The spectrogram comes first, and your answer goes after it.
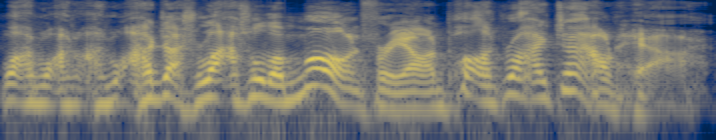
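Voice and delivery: stumbling stutter on "I", film-star style delivery. Telling the co-host he'd lasso the moon: Jimmy Stewart impression. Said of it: "the best Jimmy Stewart impression".

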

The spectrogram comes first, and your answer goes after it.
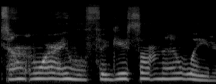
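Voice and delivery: discreet, hushed half-whisper off to the side. Voicing a character discreetly reassuring another character: discreet half-whisper. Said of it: "discreetly, like, whisper".

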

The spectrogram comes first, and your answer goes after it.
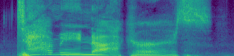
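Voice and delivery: dramatic cry, drawn out slowly and shouted.

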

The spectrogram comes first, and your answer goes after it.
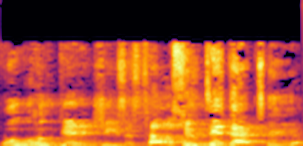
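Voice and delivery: scornful, mocking, jeering taunt. Retelling how the captors taunted the blindfolded man, retelling a mocking taunt. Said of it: "They mocked him".

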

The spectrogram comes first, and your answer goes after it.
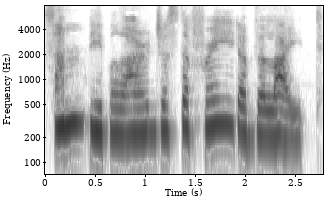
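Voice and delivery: put-on hushed old-lady half-whisper, every word carefully enunciated. Retelling a quiet movie scene, imitating an old lady half-whispering.

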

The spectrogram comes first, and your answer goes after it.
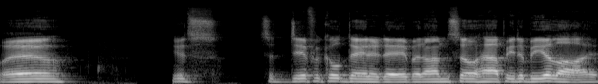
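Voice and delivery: low cartoon donkey voice. Telling the group nobody sounds thankful, then doing an Eeyore voice. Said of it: "like Eeyore".

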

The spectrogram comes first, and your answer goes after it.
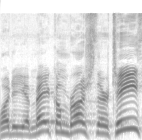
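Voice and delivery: put-on gruff Yankee voice. Quoting Ed Ledford's answer to an excuse, imitating Ed Ledford's gruff Yankee voice. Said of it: "big, gruff, rough Yankee voice".

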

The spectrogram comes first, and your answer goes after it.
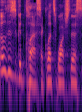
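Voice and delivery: ordinary delivery

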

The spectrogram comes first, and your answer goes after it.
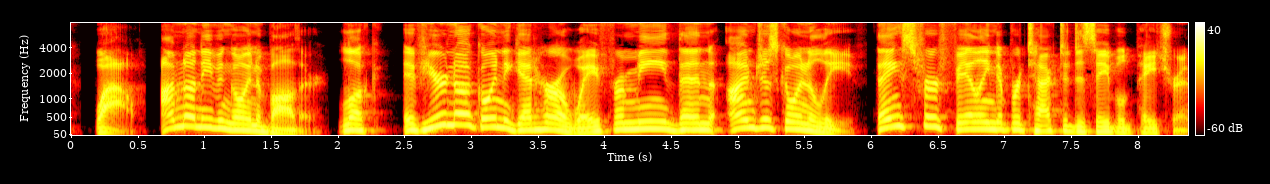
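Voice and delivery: ordinary delivery

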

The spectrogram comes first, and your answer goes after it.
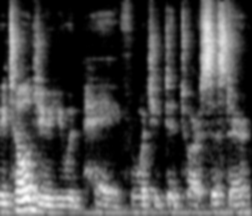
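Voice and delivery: cackling character voice. Narrating a game scene, voicing the figure the party hears, cackling voice. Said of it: "you hear a familiar cackling".

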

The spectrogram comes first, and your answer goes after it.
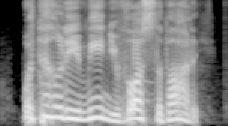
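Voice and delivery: fast, loud, rapid-fire rattled-off delivery. Quoting a man answering his goons, speaker says the line really quickly. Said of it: "He just says it really quickly".

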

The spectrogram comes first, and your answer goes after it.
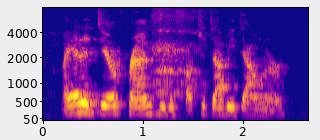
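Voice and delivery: normal talking voice

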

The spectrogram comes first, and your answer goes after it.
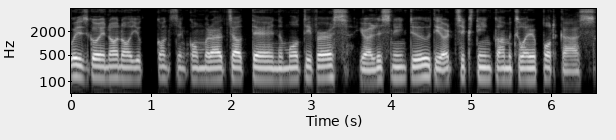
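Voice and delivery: badly faked, terrible put-on Russian accent. Podcast host greeting listeners at the show's opening, in a terrible Russian accent. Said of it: "Pardon my terrible Russian accent".

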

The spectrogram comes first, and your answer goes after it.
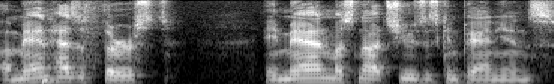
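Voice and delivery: normal talking voice

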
